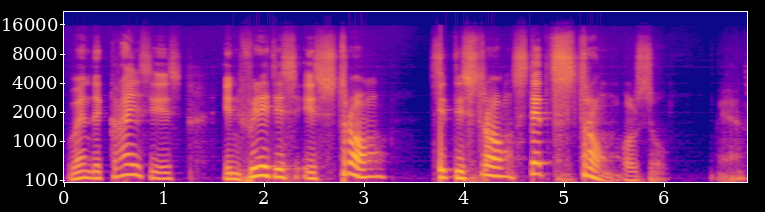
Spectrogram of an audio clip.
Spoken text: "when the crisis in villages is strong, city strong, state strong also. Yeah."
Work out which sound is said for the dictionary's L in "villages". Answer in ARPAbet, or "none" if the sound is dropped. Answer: N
